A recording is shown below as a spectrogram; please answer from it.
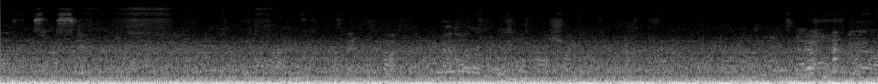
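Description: Steady low rumble of a bus driving through a road tunnel, engine and tyre noise filling the enclosed space, with faint voices in the background.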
